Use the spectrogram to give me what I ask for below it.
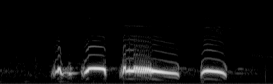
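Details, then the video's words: Spotted dove phrase used as a trapping lure to set decoy doves calling: a rough introductory note, a short coo, a long sliding-down coo and a clipped final coo, against a silent background. "chim cu gáy gọi hay kích bổi mở lên kích mồi gáy liền"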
